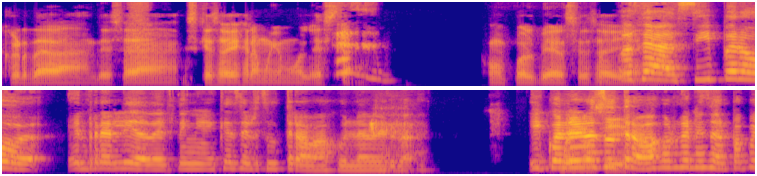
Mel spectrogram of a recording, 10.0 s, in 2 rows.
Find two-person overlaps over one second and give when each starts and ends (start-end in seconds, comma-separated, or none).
none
